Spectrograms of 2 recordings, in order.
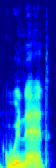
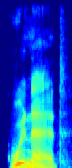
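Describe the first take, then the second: First: Gwynedd said as GWIN-edd with a hard G and a questioning rise. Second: Gwynedd said as WIN-edd, dropping the G, falling; Gwynedd without the G. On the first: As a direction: try Gwynedd again, hard G, asking. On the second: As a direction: say Gwynedd starting with a W sound. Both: Shown as a demonstration. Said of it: "I don't know if that's how you pronounce it".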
